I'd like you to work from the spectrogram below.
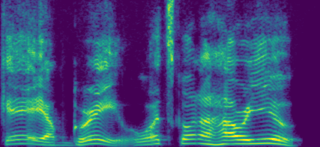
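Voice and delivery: high, bright put-on friendliness; mock upbeat small talk; forced cheer. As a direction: sell the fake enthusiasm. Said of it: "I'm always like".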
